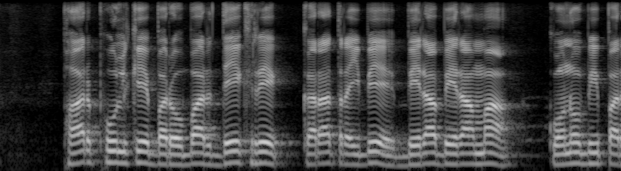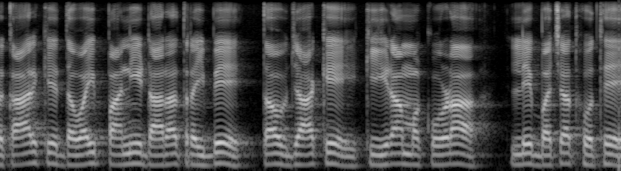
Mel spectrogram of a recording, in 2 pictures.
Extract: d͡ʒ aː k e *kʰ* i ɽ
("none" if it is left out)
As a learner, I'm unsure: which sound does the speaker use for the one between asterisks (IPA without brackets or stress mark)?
k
